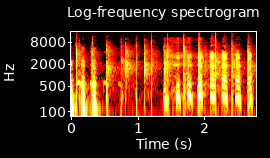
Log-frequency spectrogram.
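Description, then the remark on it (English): A short round of applause: about ten sharp, crisp claps at a loose, uneven pace, mixed with voices talking and cooing over the clapping. “So I want to give you a little round of applause.”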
